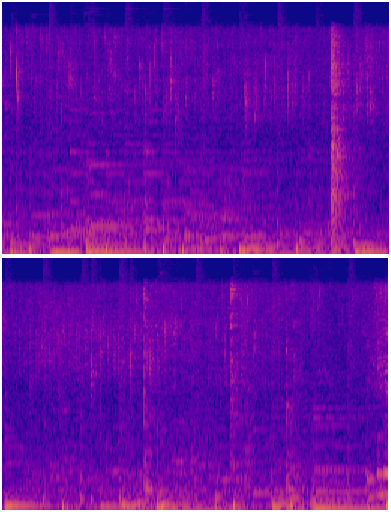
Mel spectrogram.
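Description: A spice mix for restaurant-style bhindi masala sizzles loudly in hot oil, with scraping stirs and clinks over a dense, steady frying hiss and no talking.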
